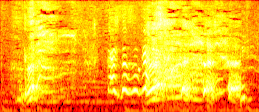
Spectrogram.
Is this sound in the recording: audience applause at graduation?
no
